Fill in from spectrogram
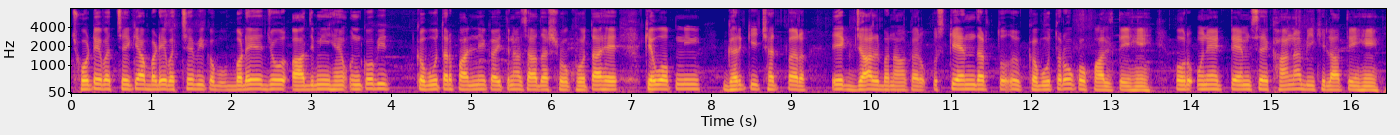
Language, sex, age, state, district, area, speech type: Urdu, male, 18-30, Delhi, East Delhi, urban, spontaneous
